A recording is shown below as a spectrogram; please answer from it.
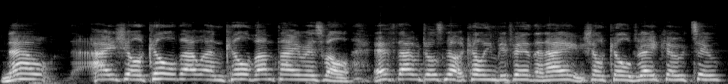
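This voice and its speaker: A man voicing an evil, menacing dark lord with a raspy voice and commanding archaic speech, in a fan-fiction reading. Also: sits high, steady tone, a little slow, muffled recording, pitched above the performer's own voice. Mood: evil, threatening.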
